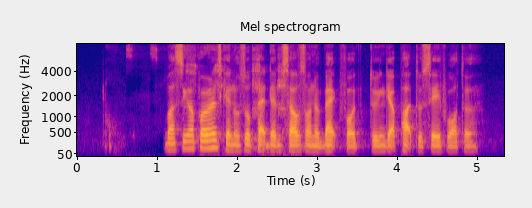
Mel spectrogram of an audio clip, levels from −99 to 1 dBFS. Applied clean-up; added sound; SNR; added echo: neural mask model Resemble Enhance denoiser.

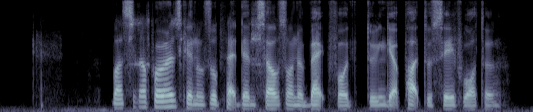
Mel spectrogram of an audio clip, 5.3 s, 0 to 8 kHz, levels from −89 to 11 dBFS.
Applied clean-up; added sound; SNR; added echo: neural diffusion model UNIVERSE++.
